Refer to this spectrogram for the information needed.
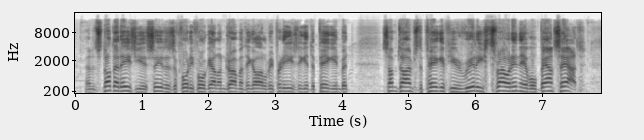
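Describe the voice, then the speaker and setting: Talking at a very fast pace, a man with an Australian accent and a high pitch shows ordinary pitch variation. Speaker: equestrian event commentator. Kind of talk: live commentary.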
